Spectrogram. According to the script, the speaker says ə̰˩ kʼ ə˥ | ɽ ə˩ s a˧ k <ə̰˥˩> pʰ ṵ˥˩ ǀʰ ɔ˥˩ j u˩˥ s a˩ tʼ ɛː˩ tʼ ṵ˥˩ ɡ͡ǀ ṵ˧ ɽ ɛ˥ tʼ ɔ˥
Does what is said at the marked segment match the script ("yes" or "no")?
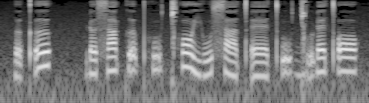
yes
